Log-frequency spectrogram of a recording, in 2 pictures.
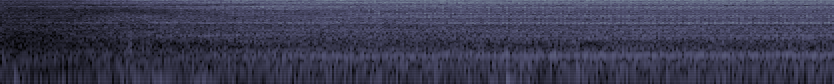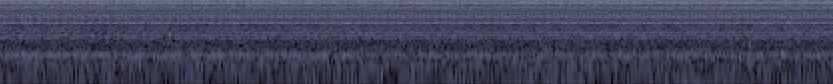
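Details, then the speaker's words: GPU fans manually run with no GPU or CPU load: one fan fine, the other spins up to a loud steady whirring whine with a rough rattly edge; that fan has thrown a bearing. "That's quite a bit of sound coming out of this side of the GPU. This fan is working fine on the GPU. This one is making too much racket."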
